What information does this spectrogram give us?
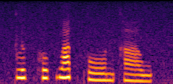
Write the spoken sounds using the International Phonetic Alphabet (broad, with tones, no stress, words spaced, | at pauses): klɯ˦˥k̚ho˦˥k̚wa˥˩t̚ pʰoː˧nkʰa˧w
